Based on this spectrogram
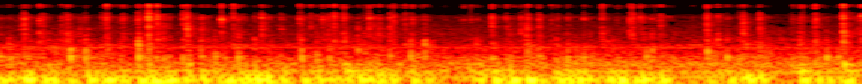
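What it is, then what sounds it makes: Laptop keyboard with plastic keys. Fingertips type steadily on the black plastic keys of a silver aluminium laptop, producing a rapid, continuous stream of short, dull key taps. The taps are soft and low-weighted, with a slight bright click on top and almost no ring after each press.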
